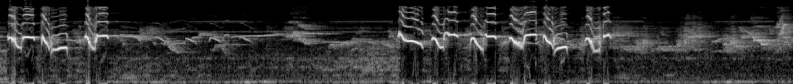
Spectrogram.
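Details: Oriental magpie-robin in the morning, recorded as a song lure: loud, sharply swooping whistles in two bursts, the second a fast run of about eight notes, with soft warbling between.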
